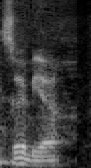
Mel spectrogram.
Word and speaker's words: Serbia: And then you want, then I did, I tried Siberia. – Then you Serbia. Yep. Sorry, Serbia. I should say that right. Think of Russia, Siberia.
